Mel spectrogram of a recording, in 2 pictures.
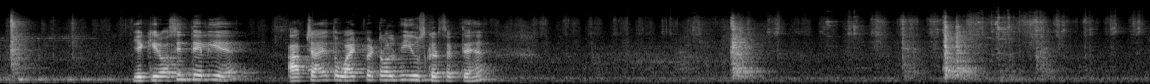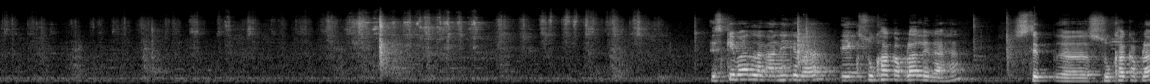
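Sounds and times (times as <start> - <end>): paintbrush scrubbing fan blades: 0.0 - 18.2.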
